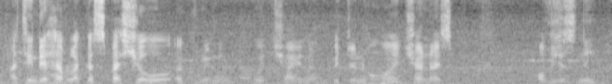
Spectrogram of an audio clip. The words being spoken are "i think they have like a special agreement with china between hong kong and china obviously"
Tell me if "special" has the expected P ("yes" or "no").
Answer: yes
